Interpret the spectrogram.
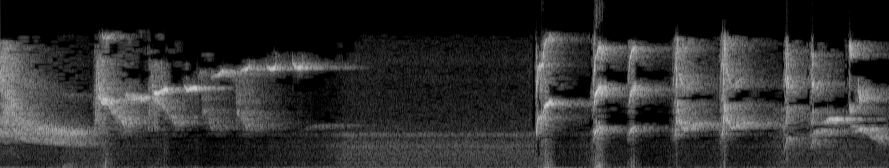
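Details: Orange-headed thrush that took first place at the Royal Cup, 'gacor teler doyong' singing: a long descending whistle and high drawn-out note, a pause, then rapid repeated sharp high chips and whistles.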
